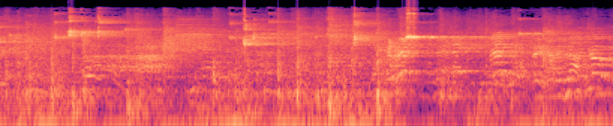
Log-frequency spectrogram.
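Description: Basketball game in an echoing gym: a ball bouncing on the court and sneakers squeaking on the floor as players run, several short high squeaks, over indistinct spectators' voices.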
